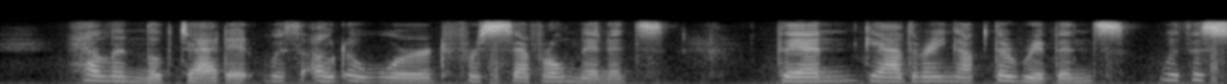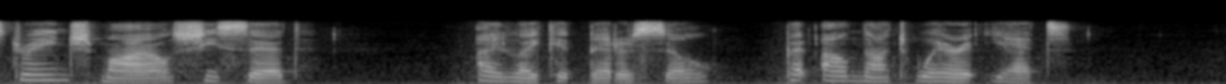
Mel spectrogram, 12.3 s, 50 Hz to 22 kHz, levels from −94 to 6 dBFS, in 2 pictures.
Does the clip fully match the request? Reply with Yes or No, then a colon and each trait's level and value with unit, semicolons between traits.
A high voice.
Yes: high, 195 Hz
